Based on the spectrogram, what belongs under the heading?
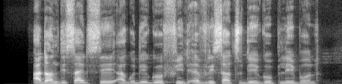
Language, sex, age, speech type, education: Nigerian Pidgin, male, 15-29, spontaneous, tertiary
